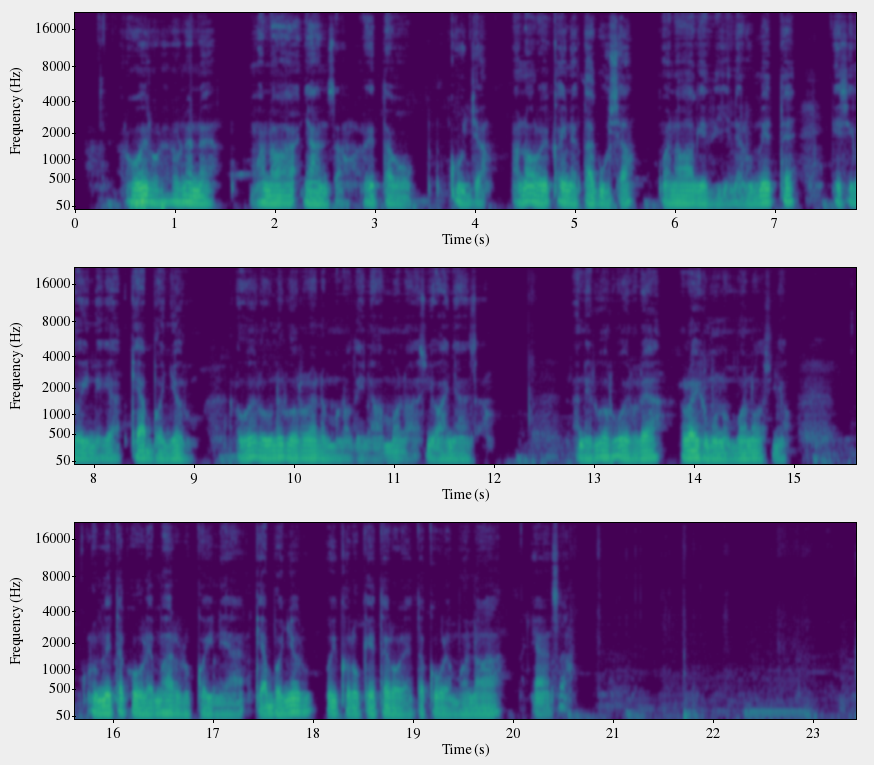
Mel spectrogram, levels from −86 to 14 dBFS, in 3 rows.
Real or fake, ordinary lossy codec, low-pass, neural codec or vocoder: real; none; none; none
